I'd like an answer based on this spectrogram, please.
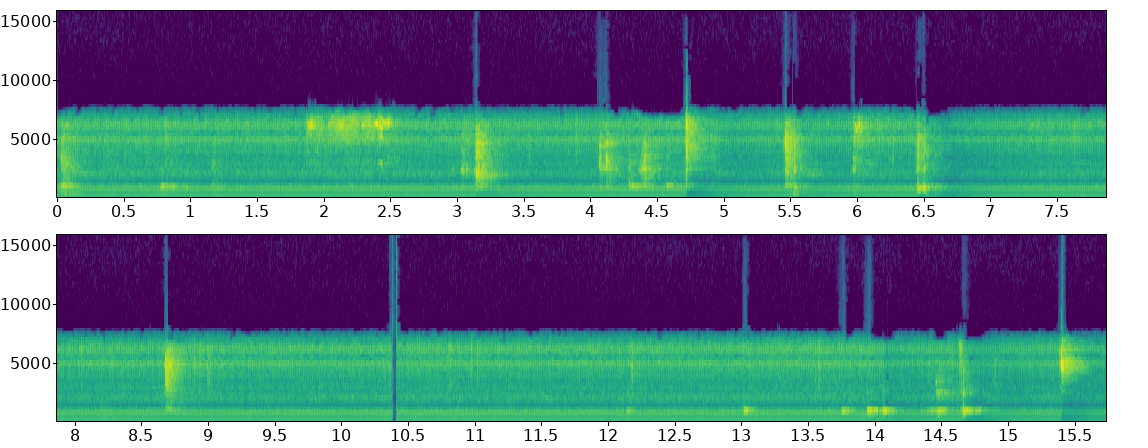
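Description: Steady electrical mains hum, a low drone with several fixed higher tones above it, broken by a handful of small clicks and rustles of cables and connectors being handled.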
